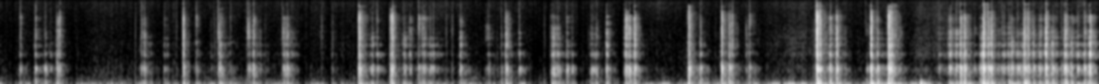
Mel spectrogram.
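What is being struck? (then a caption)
Paper notebook. A paper notebook is tapped with a fast, uneven rhythm, alternating slower spaced taps with quick bursts. Each tap is a short, dry click with a mid-range tone and no ringing, and the quiet taps grow denser and more continuous toward the end.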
